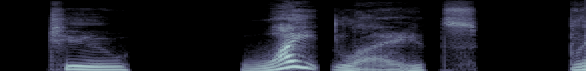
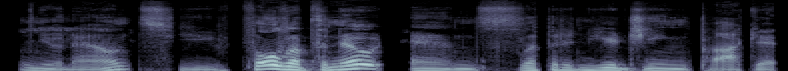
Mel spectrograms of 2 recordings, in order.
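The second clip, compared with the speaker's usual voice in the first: ordinary talk, nothing marked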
